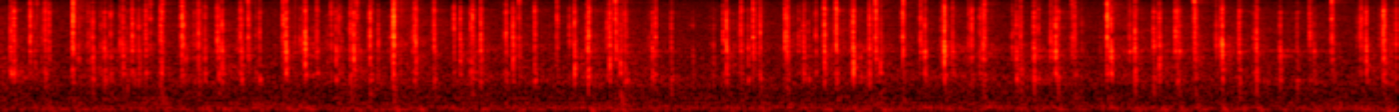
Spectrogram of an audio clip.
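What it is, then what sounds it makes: Mechanical keyboard with ABS plastic keycaps. Both hands type with their fingertips on a black mechanical keyboard with ABS plastic keycaps resting on a desk mat, then a hand moves away at the end. A steady stream of rapid, bright, clacky keystrokes with very short decay plays over a faint low hum.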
